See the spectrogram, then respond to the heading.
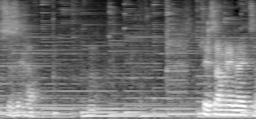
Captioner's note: nonverbal grunt as interjection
